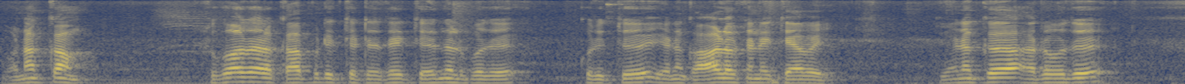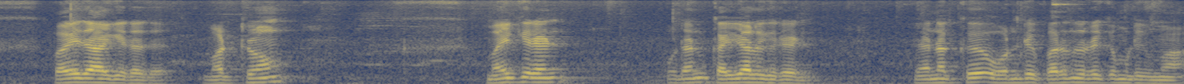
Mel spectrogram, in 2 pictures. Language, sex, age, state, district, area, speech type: Tamil, male, 60+, Tamil Nadu, Perambalur, rural, read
